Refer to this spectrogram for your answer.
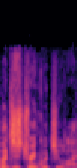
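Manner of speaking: poorly faked, put-on German accent. Retelling what a man said at the end of his explanation, in a German accent. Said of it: "and that's my German accent".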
